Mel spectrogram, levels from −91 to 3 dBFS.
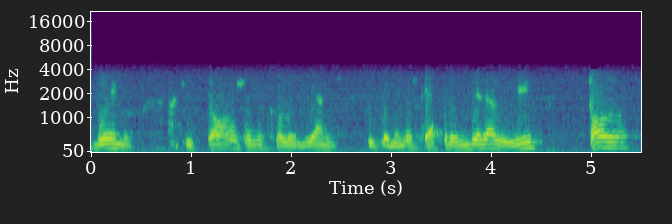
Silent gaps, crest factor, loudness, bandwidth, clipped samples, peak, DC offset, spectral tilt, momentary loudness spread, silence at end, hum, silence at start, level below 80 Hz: none; 14 dB; -15 LUFS; 4.2 kHz; under 0.1%; 0 dBFS; under 0.1%; -13 dB/octave; 12 LU; 0.1 s; none; 0 s; -48 dBFS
